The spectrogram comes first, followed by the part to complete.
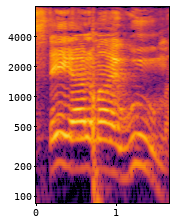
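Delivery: very loud, very high, shrill, drawn-out scream. Retelling how a woman screamed at him though Secret Service stopped her, retelling a scream. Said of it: "she screamed at him".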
